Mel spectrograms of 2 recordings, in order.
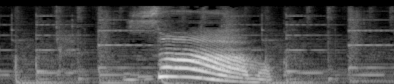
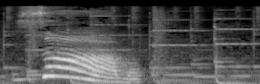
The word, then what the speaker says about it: замок: Замок означає будівлю. Замок – предмет, а замок – будівля. Отже, робимо висновок, що наголос – це дуже важливо. Від того, де стоїть наголос, залежить і значення слова.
